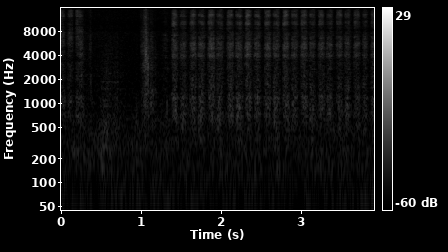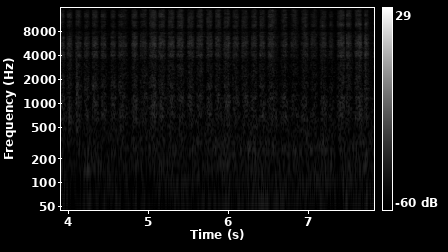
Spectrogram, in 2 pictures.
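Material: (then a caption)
Paper. A pink wax crayon held in the fingers rubs rapidly back and forth across an open paper coloring book page lying flat on a solid table, scratch-coloring a fish. Quiet, bright, papery scratching comes in a steady run of about 36 quick strokes, with a softer start and a sharper scrape near one second.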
